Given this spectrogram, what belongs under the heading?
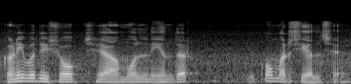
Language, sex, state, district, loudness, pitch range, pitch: Gujarati, male, Gujarat, Gandhinagar, -19 LUFS, 110-130 Hz, 115 Hz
